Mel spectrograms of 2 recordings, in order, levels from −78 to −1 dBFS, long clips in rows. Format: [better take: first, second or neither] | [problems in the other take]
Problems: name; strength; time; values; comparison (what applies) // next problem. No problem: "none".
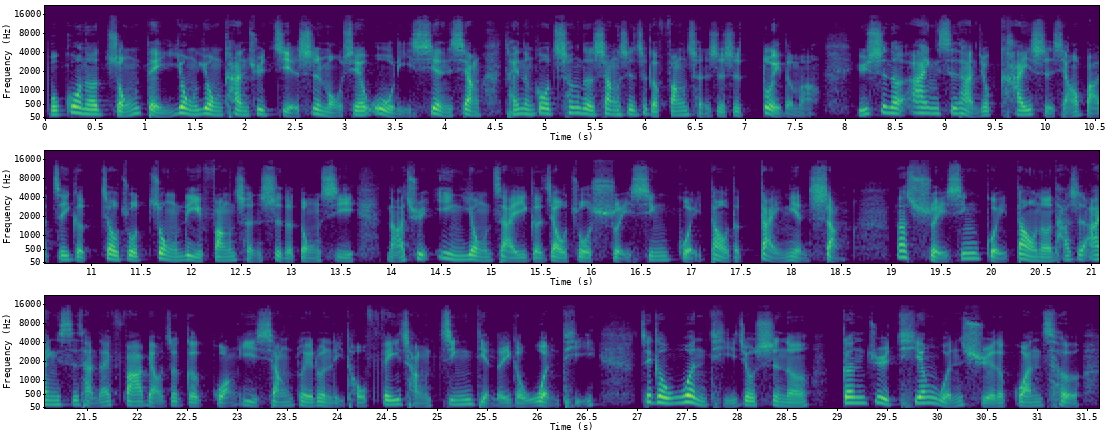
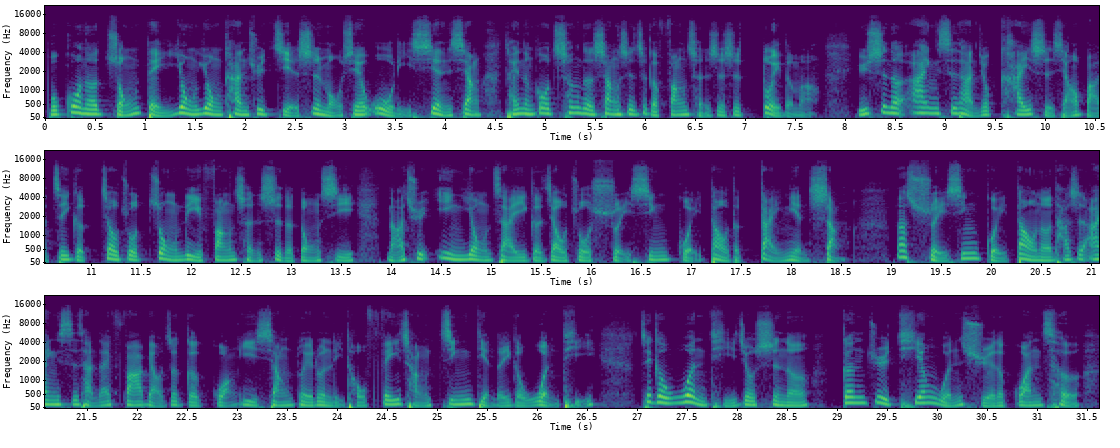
second | thin; somewhat; fading below 350 Hz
